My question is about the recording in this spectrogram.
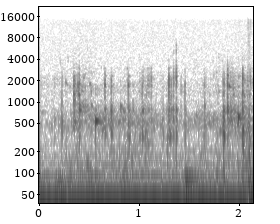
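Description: Muffled underwater sound over a coral reef: a low rumble of water with irregular sharp clicks and crackles, several a second.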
